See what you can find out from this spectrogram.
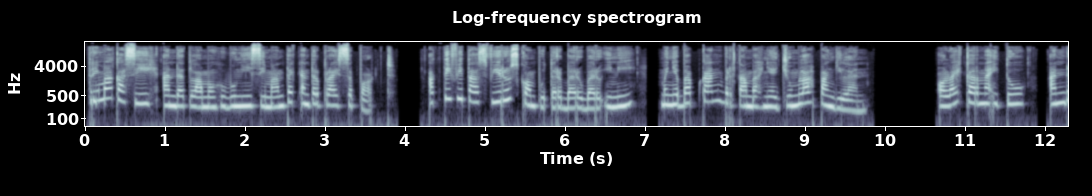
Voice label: Bahasa Indonesia IVR VO, Bahasa Indonesia Female

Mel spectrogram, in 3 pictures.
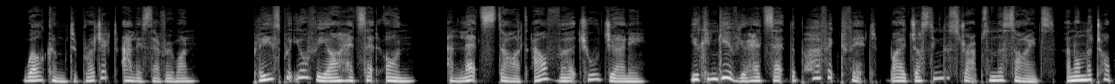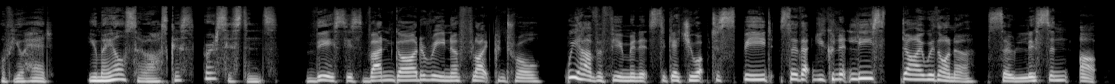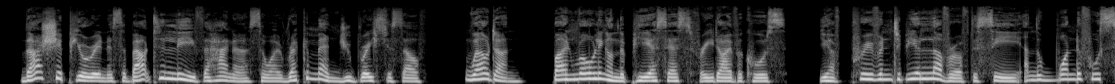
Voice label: UK English VR AR Guides

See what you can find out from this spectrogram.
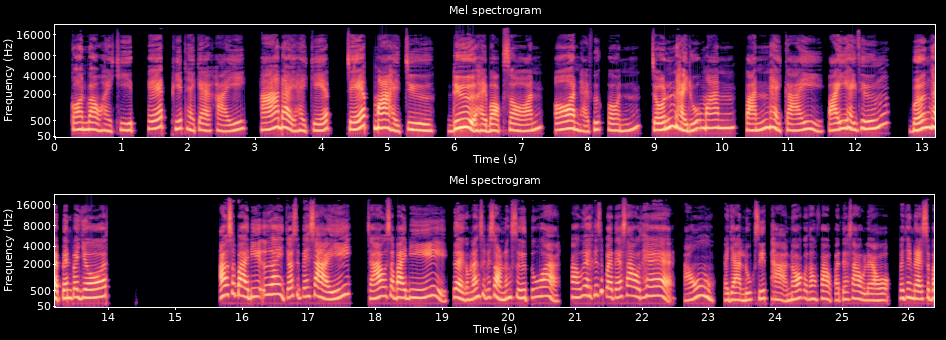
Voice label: Lao, Lao Female

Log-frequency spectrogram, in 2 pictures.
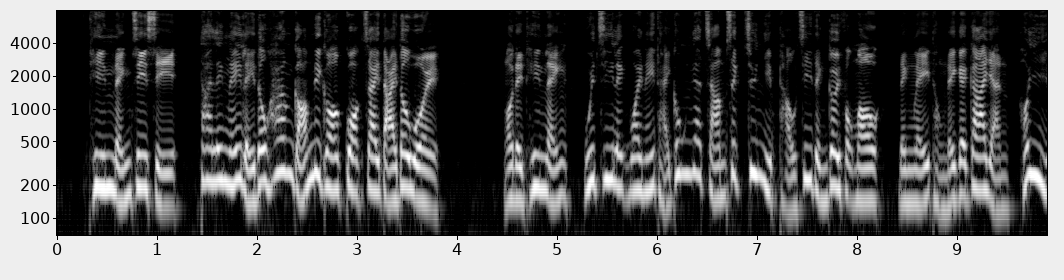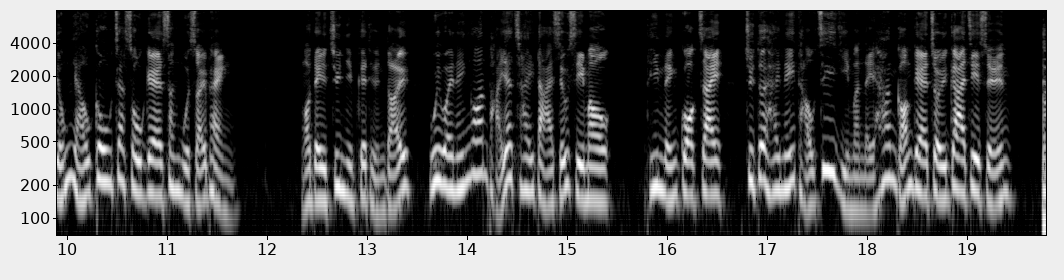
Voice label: Cantonese TVC

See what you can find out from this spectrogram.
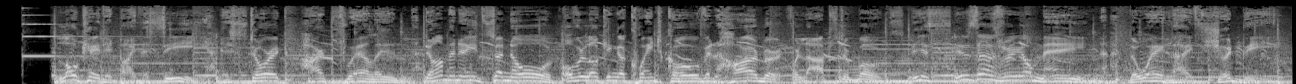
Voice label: US English; Harpswell Inn

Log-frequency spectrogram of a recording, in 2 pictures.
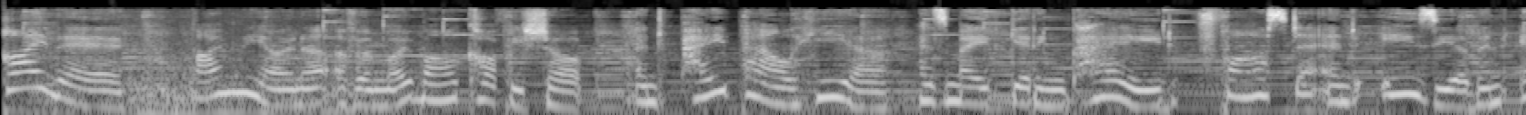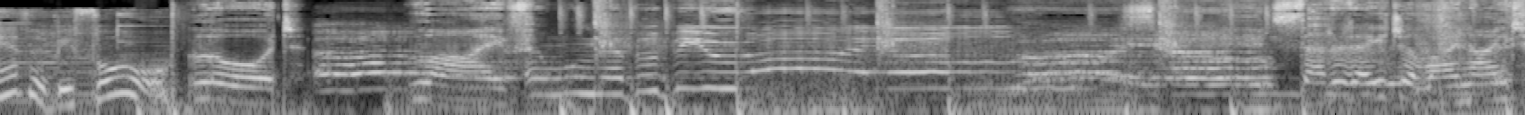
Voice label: US English Australian Commercial

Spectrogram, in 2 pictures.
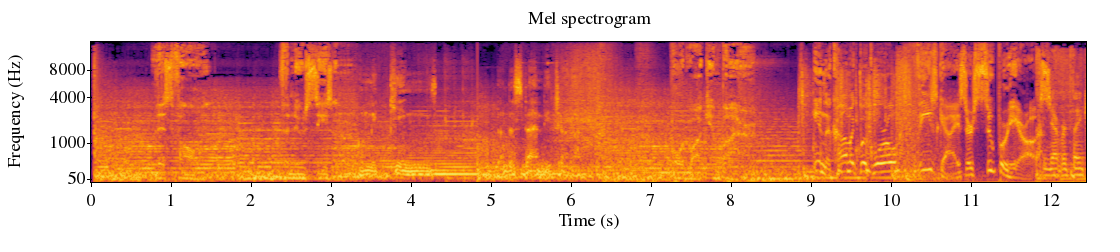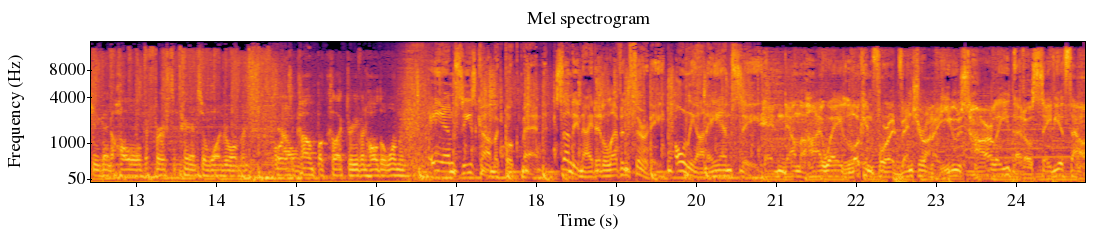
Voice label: US English voice

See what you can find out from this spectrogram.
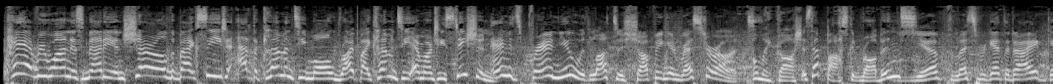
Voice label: Chatty, English Singaporean Female; ClementiMall

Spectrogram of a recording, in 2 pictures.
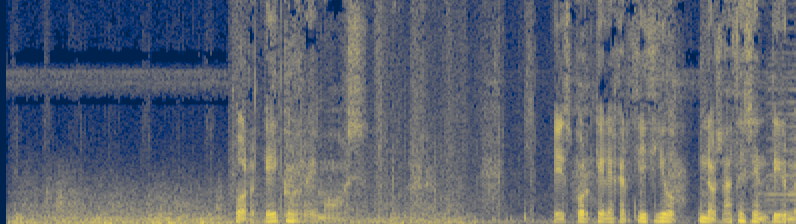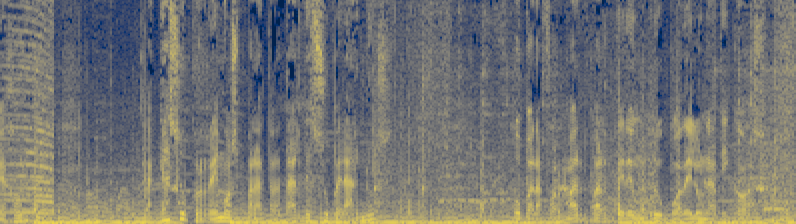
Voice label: Euro Spanish; Garmin Forerunner

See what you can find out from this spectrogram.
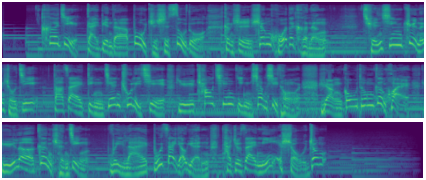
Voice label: Mandarin China Tech Futuristic

